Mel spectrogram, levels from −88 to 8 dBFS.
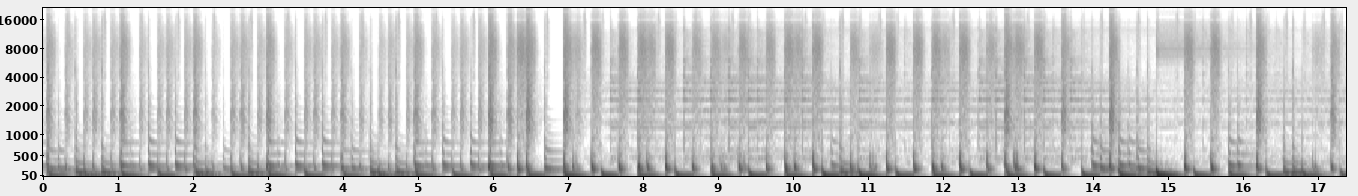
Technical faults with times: none

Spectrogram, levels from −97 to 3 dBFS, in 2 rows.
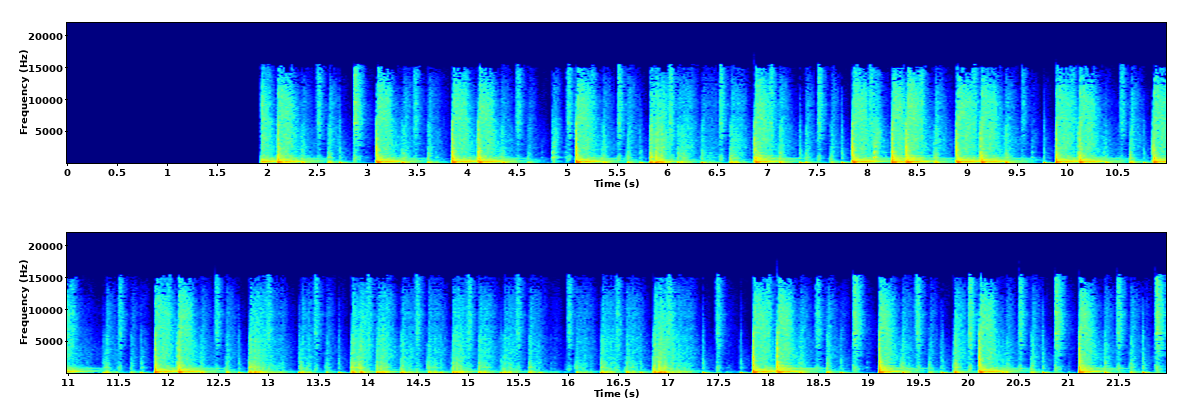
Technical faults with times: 0.00-21.99 gain pumping
0.00-1.93 cut-off start

